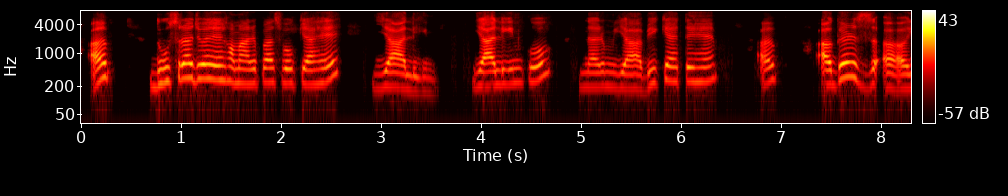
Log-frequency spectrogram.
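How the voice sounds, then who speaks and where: A woman explains Quran recitation rules in a calm, patient teaching voice. She keeps stopping to check that her listeners understand. The recording is dry and a little dull. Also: mid-range voice, no room sound. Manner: patient, often checks "okay?". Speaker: tajweed teacher.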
